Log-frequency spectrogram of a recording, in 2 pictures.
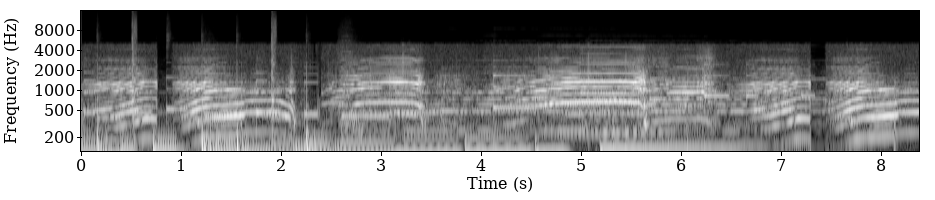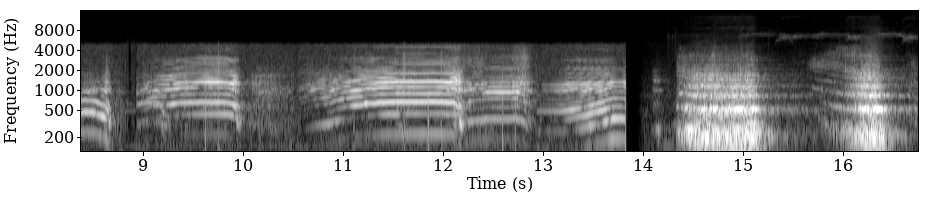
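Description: An animal calling over and over, each call a pitched cry that rises and falls, about every second and a half. Near the end the calls cut off and plucked guitar music begins.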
